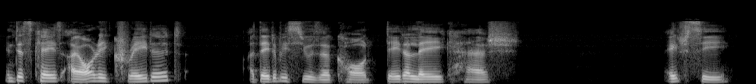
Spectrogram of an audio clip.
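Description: A man giving a methodical, step-by-step walkthrough of a software demo, explaining each action as he goes. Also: medium pitch, no room sound. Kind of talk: screen-recorded software walkthrough. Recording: dry, slightly dull audio.

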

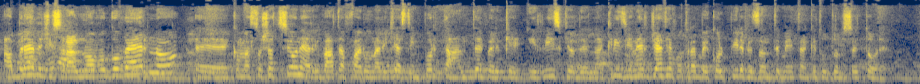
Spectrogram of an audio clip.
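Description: A man's voice: high-pitched, a little fast. A man interviewing guests at a trade fair, asking conversational questions. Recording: crowd chatter behind.

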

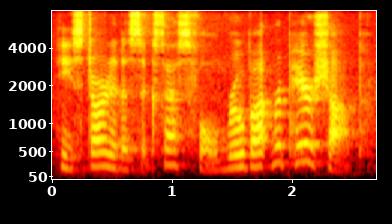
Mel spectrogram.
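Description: A woman reading a children's picture book aloud in an expressive, playful way, adding vocal sound effects. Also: on the high side, moderate pace, rough recording.

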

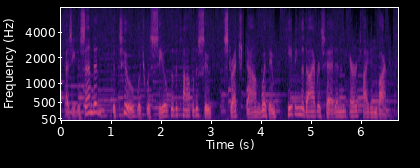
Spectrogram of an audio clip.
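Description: A man narrating a scripted feature segment with a lively storytelling delivery. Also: medium pitch, rough recording. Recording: narration over loud music.

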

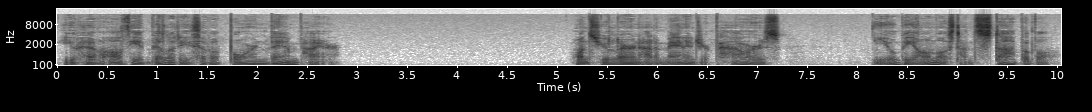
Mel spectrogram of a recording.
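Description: A man voicing a tender, protective male vampire in an intimate, hushed audio roleplay, soothing and husky. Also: animated, unhurried, pauses often, no room sound, heavily acted. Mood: reassuring. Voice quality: very deep, husky, often breathy whispering. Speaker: voice actor.

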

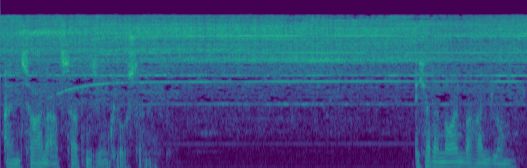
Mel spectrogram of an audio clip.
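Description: An actor playing a brooding, haunted former novice, confiding his story in measured, terse radio drama narration. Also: low voice, fairly even intonation, heavy background noise, close to an everyday voice. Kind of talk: first-person radio drama monologue.

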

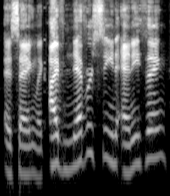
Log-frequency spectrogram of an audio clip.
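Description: A man's voice: sits high, normal speed, pushed and bright, smooth, no room sound, studio quality. A man in casual comedic banter who swears and exaggerates. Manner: swearing, hyperbolic.

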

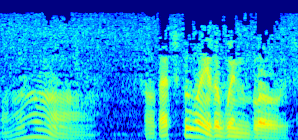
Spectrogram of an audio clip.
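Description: Easygoing sidekick, lowish voice that moves a lot, old radio mystery. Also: male voice, very animated, takes it slowly, heavily acted. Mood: curious, concerned. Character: loyal, easygoing male detective's companion. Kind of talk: 1940s radio acting. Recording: muffled, noisy old radio recording.

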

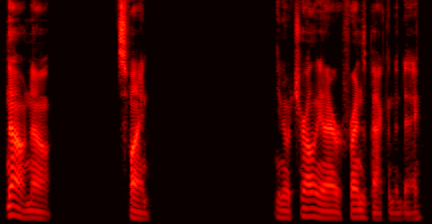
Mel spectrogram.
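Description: A man's voice: deep voice, normal speed, fairly bright tone, no room sound, studio quality. An actor playing a friendly, talkative small-town man with a wistful side, in a fiction podcast. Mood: wistful, subdued. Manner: talkative, casual, folksy. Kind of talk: conversational audio drama acting.

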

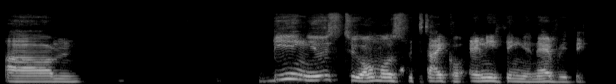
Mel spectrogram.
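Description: A middle-aged man from Switzerland with a Swiss accent, interviewing someone over a video call from his home office, talking haltingly with many fillers and restarts. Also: a little high. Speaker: student interviewer. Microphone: laptop webcam on video call.

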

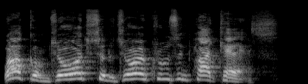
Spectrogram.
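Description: Podcast host, male, high-pitched voice, interview format with scripted intros. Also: animated, unhurried, fairly bright tone, breathy edge.

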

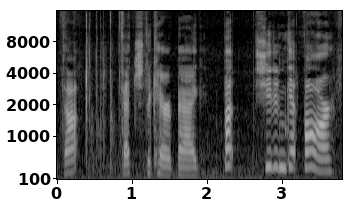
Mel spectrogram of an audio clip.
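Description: A middle-aged woman reads a children's story aloud with a high, animated voice. She is expressive and often turns to her listeners with questions. She is outdoors, with some background noise. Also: slow. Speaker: library story reader. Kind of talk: children's picture-book read-aloud. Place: outdoors in a leafy yard.

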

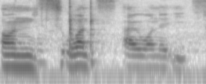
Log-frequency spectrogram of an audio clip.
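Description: A man's voice: a little high, little pitch movement, measured pace, noisy background. A young man born in Haiti, presenting a cooking show and asking short, curious questions. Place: large teaching kitchen studio.

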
